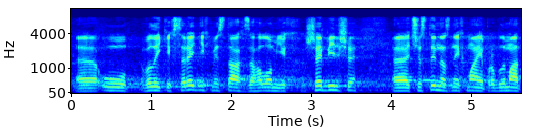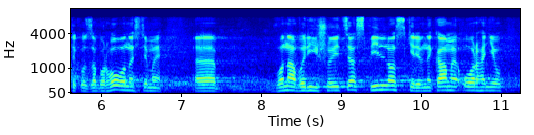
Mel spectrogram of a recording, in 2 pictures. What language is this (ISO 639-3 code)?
ukr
